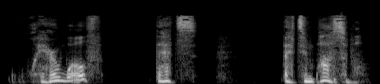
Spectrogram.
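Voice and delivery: high, stunned disbelief; can't believe it; disbelieving. A narrator's reading.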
